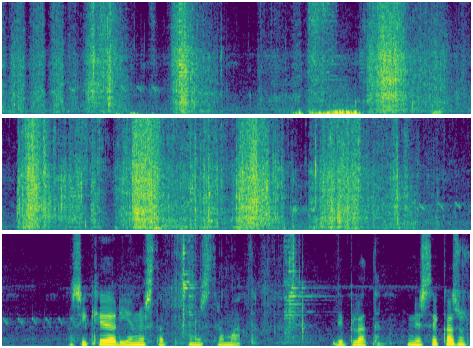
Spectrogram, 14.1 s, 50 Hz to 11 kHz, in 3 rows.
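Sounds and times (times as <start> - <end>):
dry leaves crackling and tearing: 0.0 - 9.4, 10.8 - 12.2.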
